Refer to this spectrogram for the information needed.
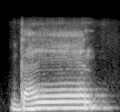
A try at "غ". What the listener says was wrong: گین نہیں ہو، حلق سے نکالیے، غائن، اور اندر سے غائن، گین نہیں، غائن،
